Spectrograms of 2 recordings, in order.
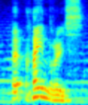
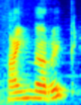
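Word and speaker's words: Heinrich: this alien parody and he called his xenomorph Hinrich but he pronounced it wrong. He pronounced it Heric and only only non-native speakers do that.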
